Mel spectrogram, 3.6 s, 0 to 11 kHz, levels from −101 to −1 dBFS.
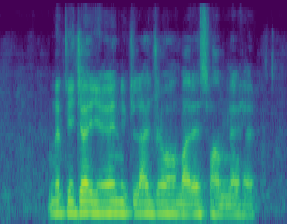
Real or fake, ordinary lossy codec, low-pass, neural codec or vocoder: fake; AAC, 48 kbps; 9.9 kHz; codec, 24 kHz, 3 kbps, HILCodec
